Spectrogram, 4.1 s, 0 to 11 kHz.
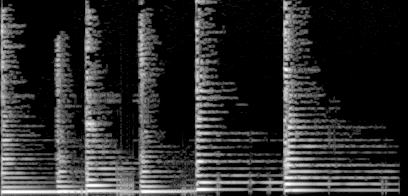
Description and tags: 258090 orpheuz santur-phrase hpsModel sines
Harmonic sound extracted with sms-tools, HPS model, with parameters:
windowType: blackman
windowSize (M): 1765
FFTSize (N): 2048
# parameters to identify peaks and harmonics:
Magnitude threshold (t): -100
Min duration: 0.1
Max number of harmonics: 147
Min f0: 250
Max f0: 400
Max error in f0 detection: 7
Max freq dev in harmonic tracks: 0.01
Stochastic approximation factor: 0.2
ASPMA, Harmonic, Model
